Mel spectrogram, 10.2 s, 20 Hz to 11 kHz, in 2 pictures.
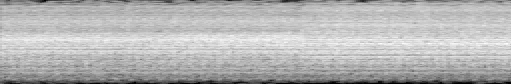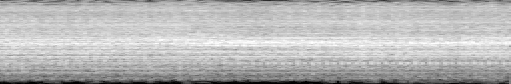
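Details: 2010 Toyota Yaris 1.4 D-4D diesel, 40,000 miles, at idle under the bonnet: thin steady high whir over diesel clatter from the alternator/tensioner/water pump area; new alternator didn't change it, tensioner next to check; cause unconfirmed.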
